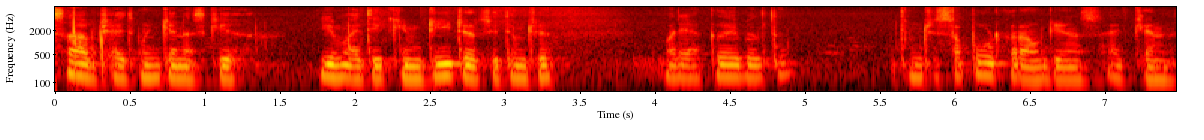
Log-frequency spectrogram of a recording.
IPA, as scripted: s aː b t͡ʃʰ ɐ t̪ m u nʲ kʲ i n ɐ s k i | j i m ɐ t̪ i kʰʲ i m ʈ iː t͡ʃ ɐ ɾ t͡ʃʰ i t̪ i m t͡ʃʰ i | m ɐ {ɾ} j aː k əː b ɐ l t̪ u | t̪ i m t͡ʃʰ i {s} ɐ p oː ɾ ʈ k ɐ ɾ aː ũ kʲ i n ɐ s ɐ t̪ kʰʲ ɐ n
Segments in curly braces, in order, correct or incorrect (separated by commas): correct, correct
